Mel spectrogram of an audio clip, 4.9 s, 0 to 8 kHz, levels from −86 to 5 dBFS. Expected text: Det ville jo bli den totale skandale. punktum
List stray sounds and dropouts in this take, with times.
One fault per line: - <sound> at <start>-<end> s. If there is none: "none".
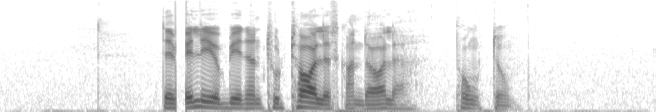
- dropout at 1.3-1.4 s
